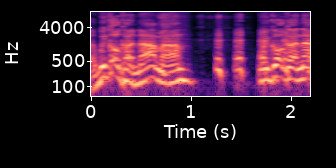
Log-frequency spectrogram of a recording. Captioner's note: laughing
